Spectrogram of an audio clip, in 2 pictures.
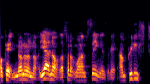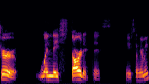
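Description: A man with a Puerto Rican accent speaks at a fairly quick pace and a fairly high pitch, with ordinary pitch variation. His loudness swings widely, and the sound is dry and close with no echo. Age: 20s. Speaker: podcast co-host. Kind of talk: casual chat.

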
